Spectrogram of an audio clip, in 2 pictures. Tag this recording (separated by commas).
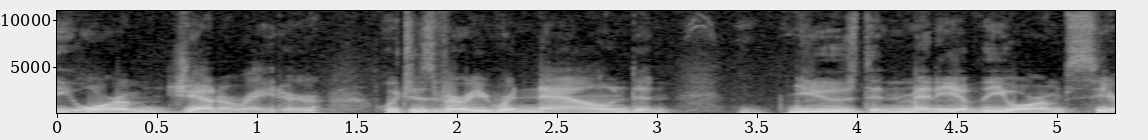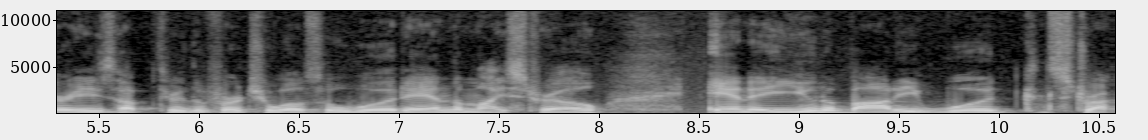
Speech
